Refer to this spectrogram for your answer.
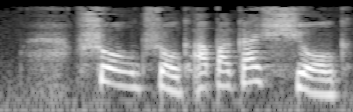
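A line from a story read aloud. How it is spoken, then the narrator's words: Smiling through tears. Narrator (Russian): улыбнулась сквозь слезы матушка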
